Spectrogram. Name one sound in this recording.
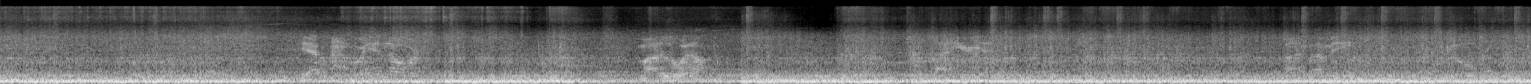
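Jet aircraft engines roar steadily.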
